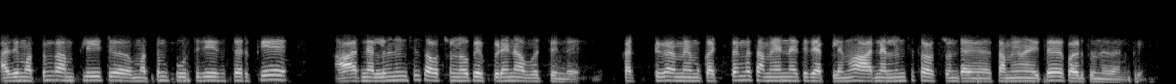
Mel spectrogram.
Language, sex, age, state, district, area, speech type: Telugu, male, 18-30, Andhra Pradesh, West Godavari, rural, conversation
